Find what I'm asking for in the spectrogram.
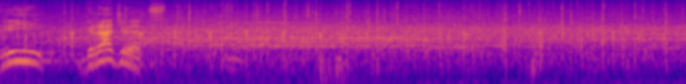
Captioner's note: crowd applauding; crowd cheering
